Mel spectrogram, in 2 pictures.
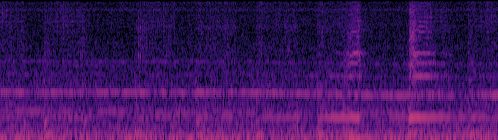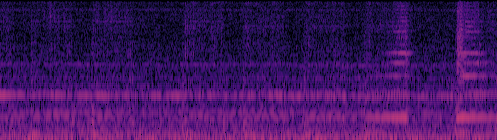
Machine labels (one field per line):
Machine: slide rail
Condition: normal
